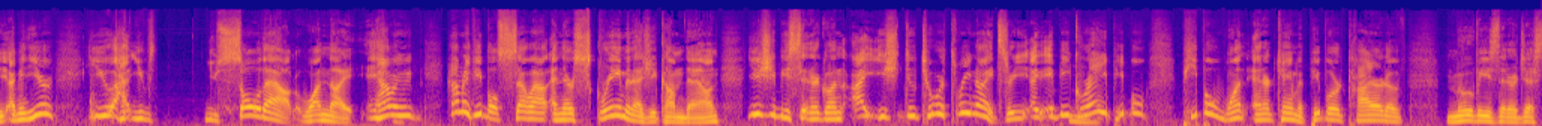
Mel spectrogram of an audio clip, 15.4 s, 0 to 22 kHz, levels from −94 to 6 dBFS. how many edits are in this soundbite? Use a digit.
0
